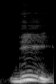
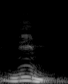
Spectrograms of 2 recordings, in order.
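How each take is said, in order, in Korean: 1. 마지막 m은 살짝만 발음해요. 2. 마지막 m은 세게 발음해요. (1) "살짝 니" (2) "님하고 세게 받침하면 딴 나라 말이 안 되니까"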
